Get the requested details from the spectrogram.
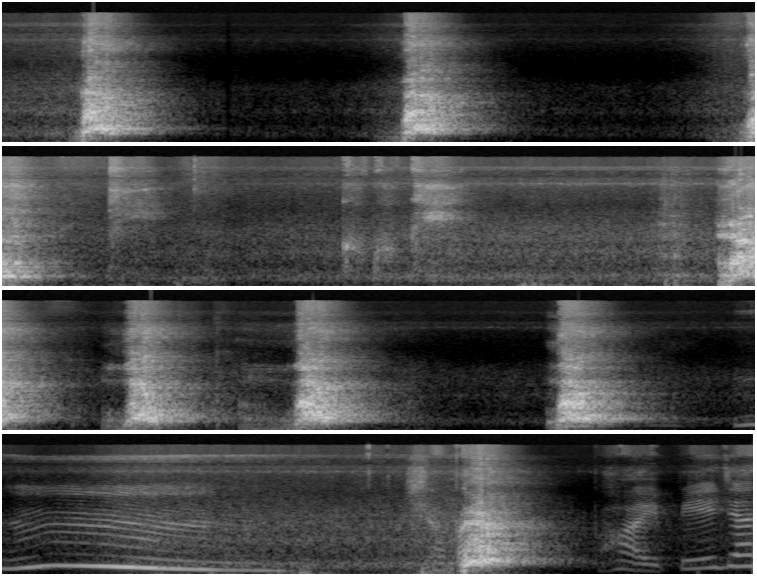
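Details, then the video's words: Labrador Retriever named Coco barking indoors, single sharp barks spaced one to two seconds apart with a rising whine near the end; background music and a person speaking Bengali. "CRIMEMASTER COCO - THE LABRADOR"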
